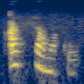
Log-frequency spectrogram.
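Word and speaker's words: السمك: Al-Samaku. Al-Samaku becomes As-Samaku. Okay, so no.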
